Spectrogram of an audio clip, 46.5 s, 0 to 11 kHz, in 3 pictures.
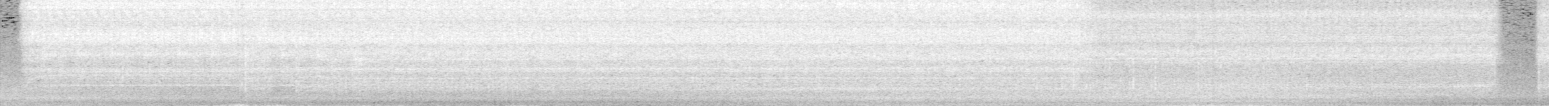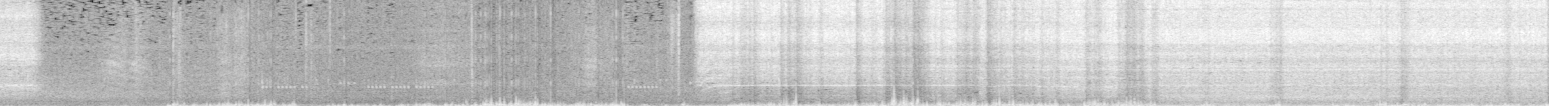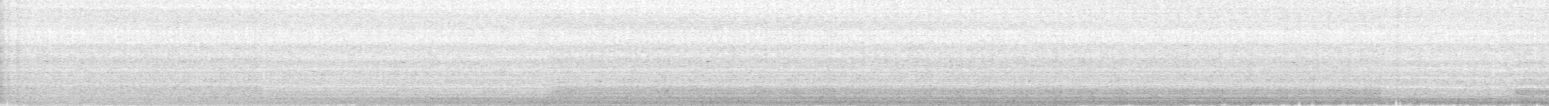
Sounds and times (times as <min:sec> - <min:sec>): Engine: 0:00.0 - 0:46.4
Vehicle: 0:00.0 - 0:46.4.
